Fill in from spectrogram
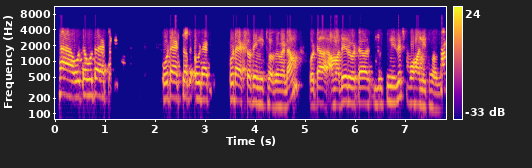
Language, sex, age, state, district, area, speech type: Bengali, male, 18-30, West Bengal, Jhargram, rural, conversation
